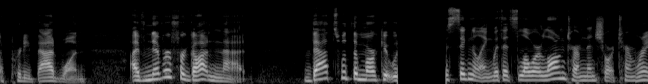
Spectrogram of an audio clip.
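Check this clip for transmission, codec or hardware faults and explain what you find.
Two linked playback faults are audible in this speech clip: a stall followed by a sped-up recovery.

Playback stall, 3.97 to 4.46 s: the speech cuts out in mid-flow and the output stays completely silent for about 0.49 s. The likely cause is the player running out of buffered data or having its output thread blocked. A codec dropout or lost packet typically leaves a brief gap, often masked by concealment. This gap is a clean, extended silence, and it leads straight into the catch-up that follows.

Catch-up at higher speed, 4.46 to 6.36 s: as soon as sound returns, the speech runs at 1.25 times normal speed and sits about four semitones higher. The player is resampling its backlog to recover the time lost in the stall, so tempo and pitch rise together and then settle back to normal. A pure pitch-shift or formant fault would change pitch without changing pace. 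Here both change at once, only for this stretch, right after the silence.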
